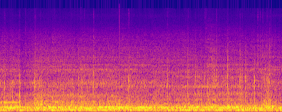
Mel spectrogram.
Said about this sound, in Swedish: Ja, det är alltså en jätteskön känsla att åka i det här planet.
